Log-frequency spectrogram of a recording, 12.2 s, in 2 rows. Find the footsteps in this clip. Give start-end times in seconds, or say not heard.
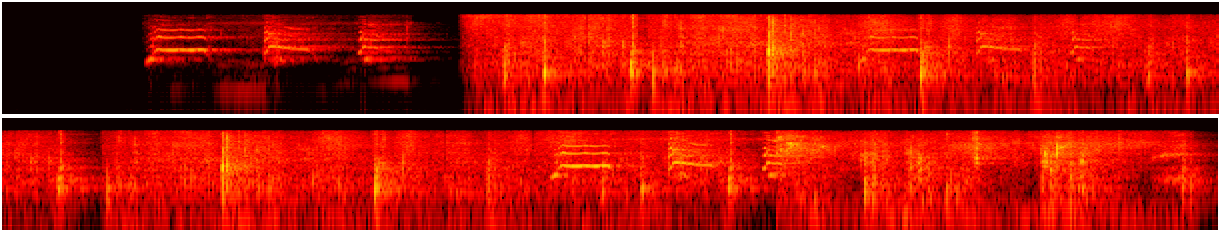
2.4-12.1.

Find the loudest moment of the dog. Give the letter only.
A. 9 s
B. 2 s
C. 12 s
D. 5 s
A.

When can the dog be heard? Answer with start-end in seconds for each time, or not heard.
0.7-2.0, 4.2-5.6, 8.8-10.2.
